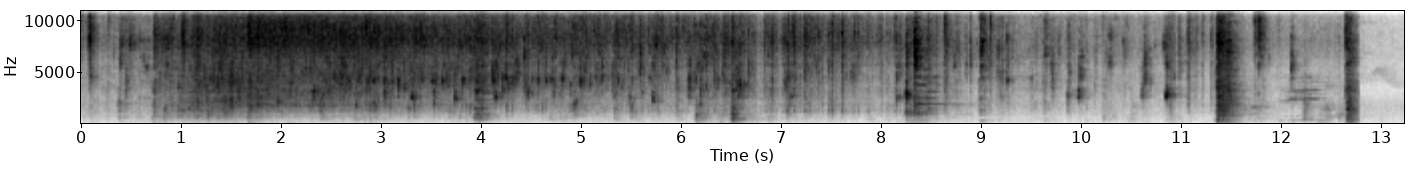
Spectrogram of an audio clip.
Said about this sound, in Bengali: বাদ বাকি মাছগুলো এইভাবে ভেজে নেবো।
